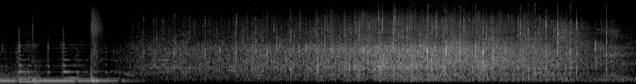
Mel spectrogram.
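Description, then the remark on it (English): An audience breaks into sustained applause welcoming a speaker, a dense wash of many hands clapping that swells slightly louder midway before holding steady, following a brief burst of tonal sound at the start. “So give a big hand clap and a welcome”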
